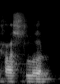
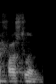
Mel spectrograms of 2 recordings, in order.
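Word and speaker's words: فصل: Nah, sama dengan yang di atas ini ya, faslun. Kita bacanya faslun, bukan faslu. Ya.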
